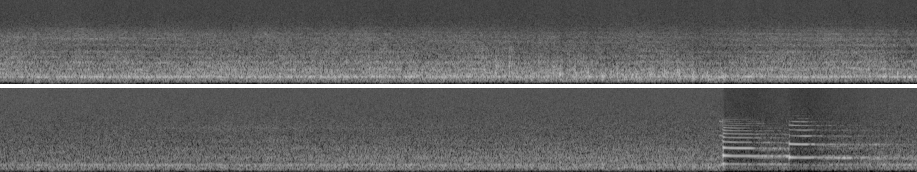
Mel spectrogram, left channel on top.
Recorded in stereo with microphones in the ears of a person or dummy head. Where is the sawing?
I don't hear sawing.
